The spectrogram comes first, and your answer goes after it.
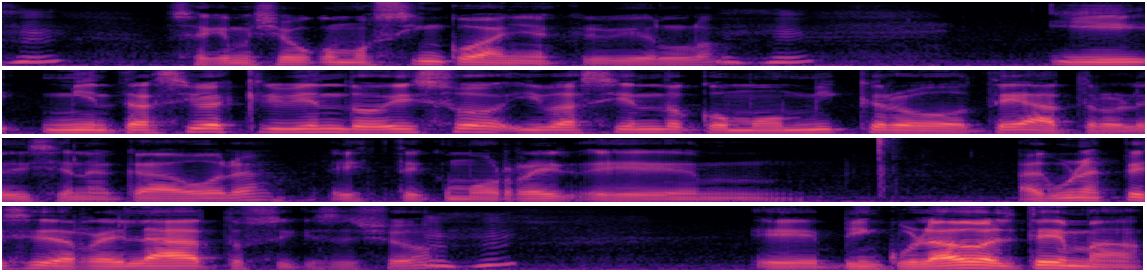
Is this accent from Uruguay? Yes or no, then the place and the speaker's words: yes; Uruguay; now in Buenos Aires, Argentina; me fui en el año 74. Ajá. Uh-huh. En el golpe, un tiempo después del golpe de Estado, uh-huh, y volví en el año 89, estuve un año, uh-huh, y me volví para Buenos Aires.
